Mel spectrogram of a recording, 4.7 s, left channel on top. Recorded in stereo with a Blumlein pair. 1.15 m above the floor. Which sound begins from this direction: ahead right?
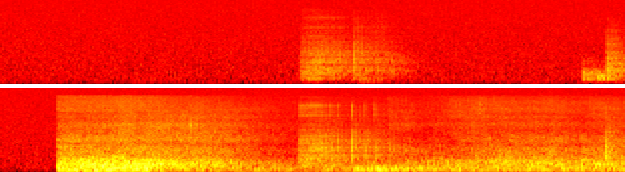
Footsteps, at 2.2 s.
